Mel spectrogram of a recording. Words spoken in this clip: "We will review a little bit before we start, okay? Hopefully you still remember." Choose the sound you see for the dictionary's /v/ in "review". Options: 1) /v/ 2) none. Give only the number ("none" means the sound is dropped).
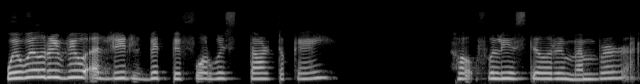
1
